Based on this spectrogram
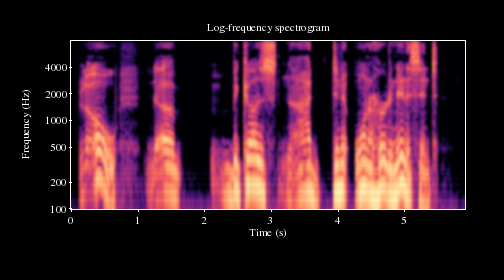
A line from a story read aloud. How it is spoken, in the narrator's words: I stammered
